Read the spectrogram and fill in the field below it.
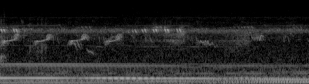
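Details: Brief upslurred chirps from an ashy-crowned sparrow-lark, three or four in a row, set against pulsing high insect trills and a steady low drone.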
